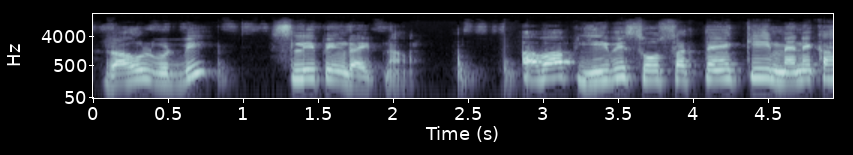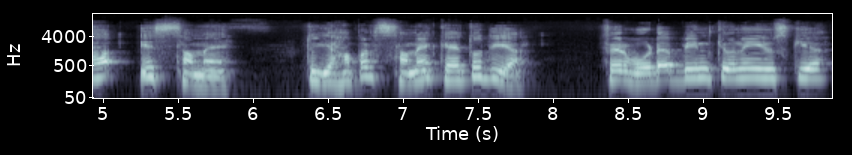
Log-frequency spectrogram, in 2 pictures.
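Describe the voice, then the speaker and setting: Slow, deliberate male English teacher. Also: sits high, darkish tone. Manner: slow, deliberate, drawing out example sentences. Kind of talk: classroom grammar lesson.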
